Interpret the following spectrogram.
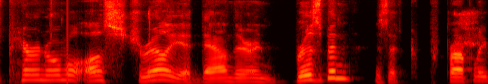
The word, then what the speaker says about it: Brisbane: I'm here with Dan Ricard from Night Watchers Paranormal Australia down there in Brisbane. Is that properly pronounced? Yeah, Brisbane.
